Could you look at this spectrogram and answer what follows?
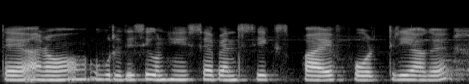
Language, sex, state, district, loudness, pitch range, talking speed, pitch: Chakma, female, Tripura, Dhalai, -17 LUFS, 205-220 Hz, 140 wpm, 215 Hz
